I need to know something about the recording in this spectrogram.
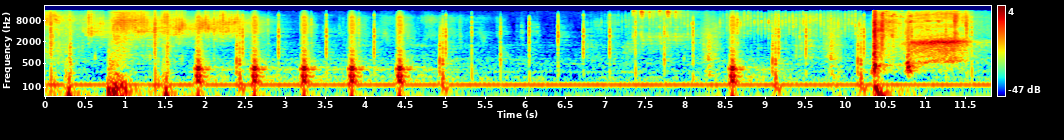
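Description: Light footsteps patter quickly across a hard floor.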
